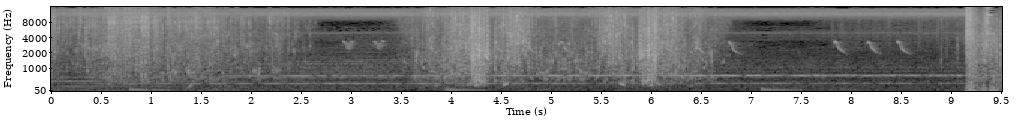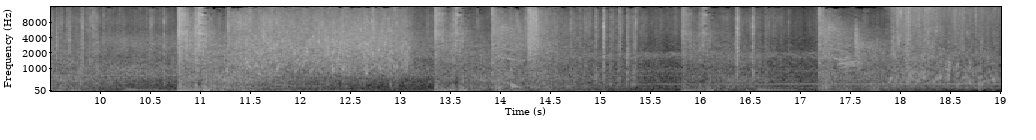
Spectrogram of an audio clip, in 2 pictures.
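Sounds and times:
music: 0.0 - 19.0
steady low drone: 0.0 - 19.0
loud booms with rushing noise: 9.2 - 12.6.

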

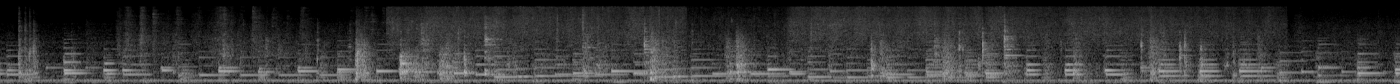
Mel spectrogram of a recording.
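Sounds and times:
plucked background music: 1.2 - 14.0
food sizzling in hot oil: 3.8 - 14.0
spatula scraping pan: 3.9 - 12.8.

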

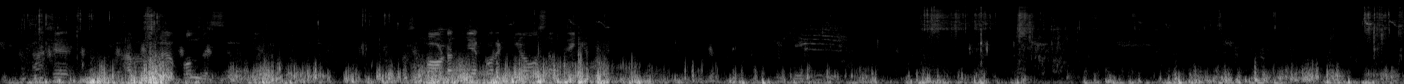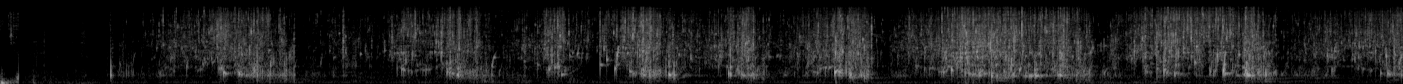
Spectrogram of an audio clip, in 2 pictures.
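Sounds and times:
rushing splashing water: 15.3 - 28.0.

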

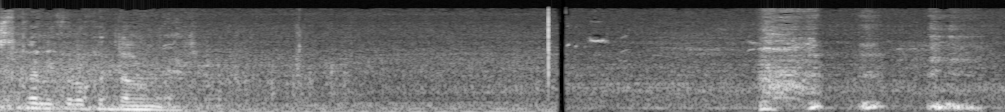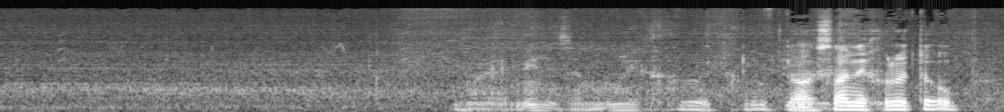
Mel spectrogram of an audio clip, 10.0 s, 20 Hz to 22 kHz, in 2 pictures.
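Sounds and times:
person coughing: 3.8 - 5.0.

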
